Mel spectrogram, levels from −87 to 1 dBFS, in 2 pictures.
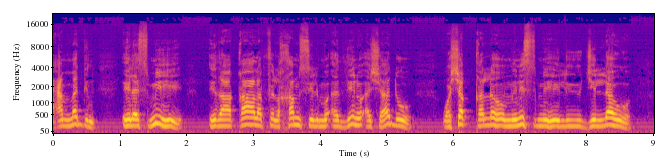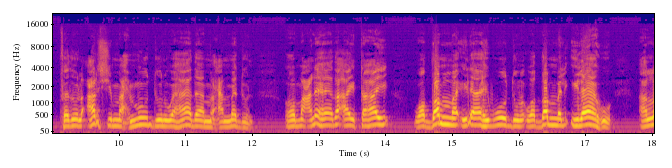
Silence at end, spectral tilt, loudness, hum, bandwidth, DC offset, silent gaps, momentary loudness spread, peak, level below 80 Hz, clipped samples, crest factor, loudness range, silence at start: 0 s; -6 dB/octave; -13 LUFS; none; 19 kHz; under 0.1%; none; 9 LU; 0 dBFS; -48 dBFS; under 0.1%; 12 dB; 4 LU; 0 s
